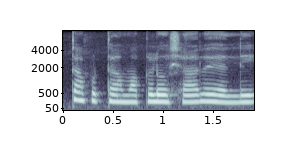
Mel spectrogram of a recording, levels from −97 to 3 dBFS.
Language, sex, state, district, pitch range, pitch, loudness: Kannada, female, Karnataka, Mysore, 215-235 Hz, 220 Hz, -13 LUFS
